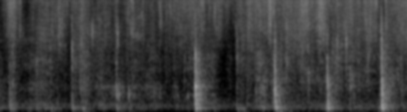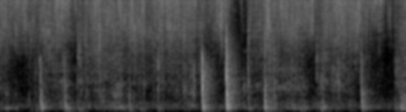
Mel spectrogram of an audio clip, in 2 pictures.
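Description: Raw meatloaf mixture kneaded and squeezed by hand in a bowl, giving soft wet squishing and slapping sounds with occasional sharper pats, close up and moderately quiet, with no talking.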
